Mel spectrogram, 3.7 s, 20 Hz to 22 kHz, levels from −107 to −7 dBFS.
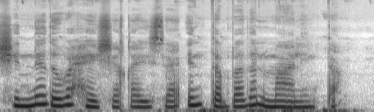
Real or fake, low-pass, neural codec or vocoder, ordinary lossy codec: fake; none; vocoder, 44.1 kHz, 128 mel bands every 256 samples, BigVGAN v2; none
